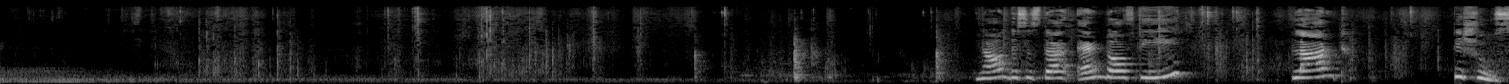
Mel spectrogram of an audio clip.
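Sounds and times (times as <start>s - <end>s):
paper pages turning: 1.1s - 15.0s.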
